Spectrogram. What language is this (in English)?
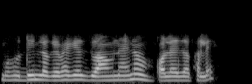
Assamese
